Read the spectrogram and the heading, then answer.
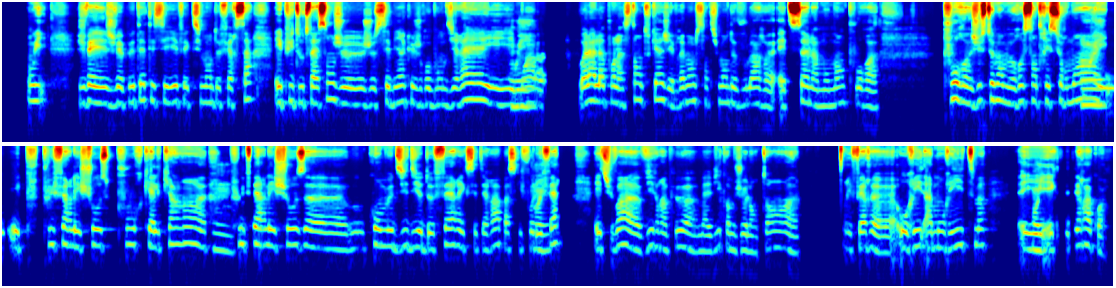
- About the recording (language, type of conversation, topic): French, advice, Pourquoi envisagez-vous de quitter une relation stable mais non épanouissante ?
- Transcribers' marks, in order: stressed: "pour"; tapping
